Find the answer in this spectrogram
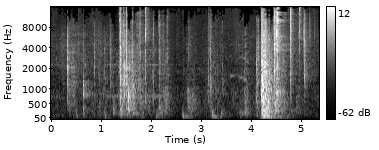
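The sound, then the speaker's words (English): A 335-year-old doorknob breaking off a door in The Social Network: rattling clicks and clunks of handling, a heavier burst of knocking in the middle, then a loud clattering crack near the end. “Whoops. Broke a 335-year-old doorknob.”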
